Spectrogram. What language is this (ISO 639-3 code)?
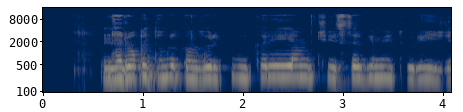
pus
